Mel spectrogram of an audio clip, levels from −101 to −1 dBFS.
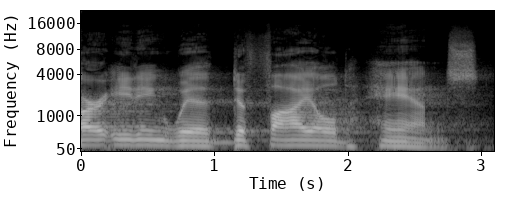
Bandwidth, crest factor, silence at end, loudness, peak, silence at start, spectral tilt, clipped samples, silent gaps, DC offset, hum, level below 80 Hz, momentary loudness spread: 13 kHz; 20 dB; 0.15 s; -36 LUFS; -16 dBFS; 0 s; -5.5 dB/octave; under 0.1%; none; under 0.1%; none; -64 dBFS; 11 LU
